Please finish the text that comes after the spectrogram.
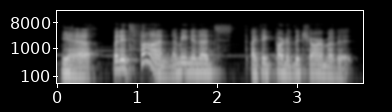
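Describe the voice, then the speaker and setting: Relaxed co-host woman on a muffled line. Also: a bass voice, normal speed. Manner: relaxed, brief backchannels and dry remarks. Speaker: podcast co-host. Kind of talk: casual podcast chat.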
